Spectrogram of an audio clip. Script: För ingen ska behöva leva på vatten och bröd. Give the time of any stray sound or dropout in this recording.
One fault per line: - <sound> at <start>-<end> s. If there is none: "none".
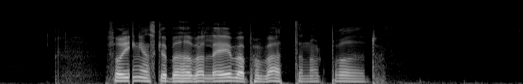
- dropout at 1.3-1.3 s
